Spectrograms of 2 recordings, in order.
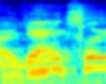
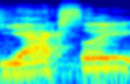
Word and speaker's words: Yaxley: us uh uh yanksley is that pronouncing that right very close mike okay give it to me better it's yaxley it's old dash means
